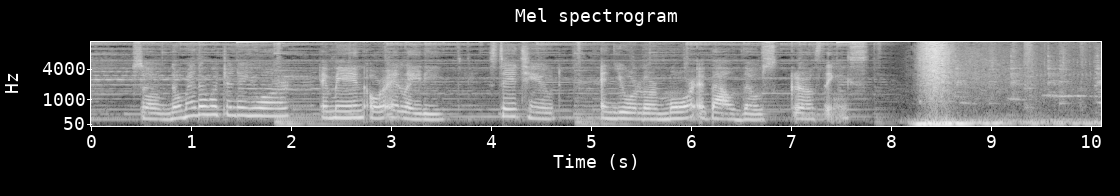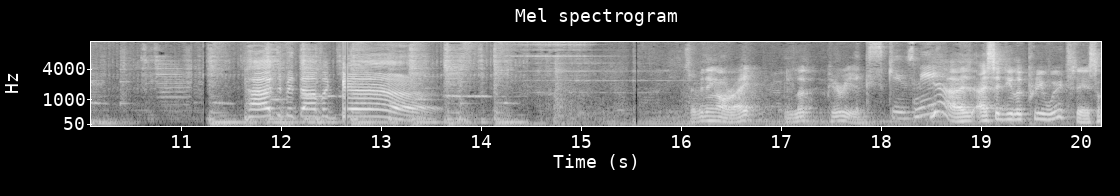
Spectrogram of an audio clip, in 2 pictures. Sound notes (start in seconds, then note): 14.4 class bell rings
